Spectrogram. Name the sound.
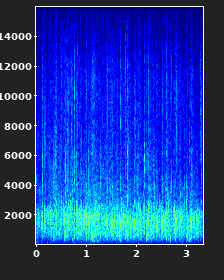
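quiz teams applauding each other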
